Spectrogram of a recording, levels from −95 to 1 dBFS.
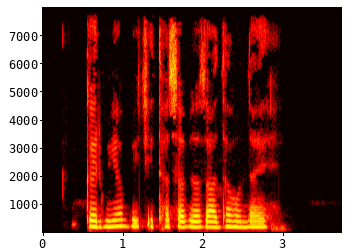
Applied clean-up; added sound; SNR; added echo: none; none; none; none.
